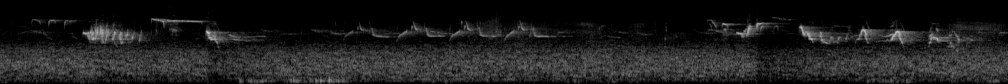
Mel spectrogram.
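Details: Song of a European robin: a sequence of high, varied warbled phrases with rapid rising and falling slurred notes, a pause of several seconds midway, then another bright twittering burst, over a quiet natural background.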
